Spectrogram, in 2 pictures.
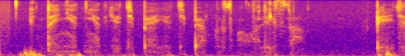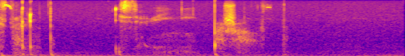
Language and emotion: Russian, neutral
